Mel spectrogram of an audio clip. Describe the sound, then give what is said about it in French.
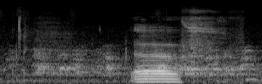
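A single drawn-out dog bark rings out midway, fairly loud, over a background of people talking. “Moi, je vis au milieu des chiens depuis 3 ans.”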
